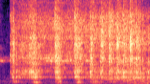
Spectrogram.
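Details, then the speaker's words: Mahindra Maxmo passenger diesel after repair of a cranking-but-not-starting fault: brief crank, then it catches promptly and settles into a regular diesel clatter, starting cleanly; pickup still to be checked. "ये गाड़ी friend हमारी start होने लगी है तो अब दिखाते हैं गाड़ी में पिकअप कैसा है"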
